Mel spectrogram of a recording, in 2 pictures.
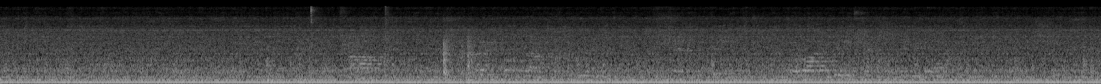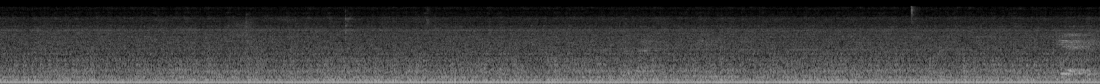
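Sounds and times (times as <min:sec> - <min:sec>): machine hum: 0:00.0 - 0:22.0.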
